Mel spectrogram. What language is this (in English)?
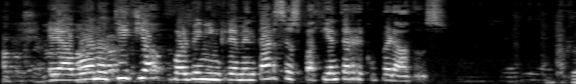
Galician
